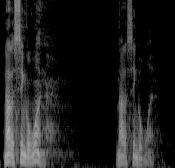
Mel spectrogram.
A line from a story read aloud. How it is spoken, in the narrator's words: he mumbled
